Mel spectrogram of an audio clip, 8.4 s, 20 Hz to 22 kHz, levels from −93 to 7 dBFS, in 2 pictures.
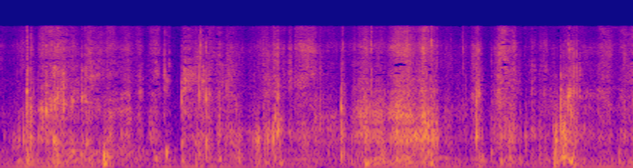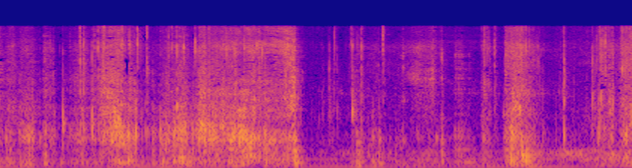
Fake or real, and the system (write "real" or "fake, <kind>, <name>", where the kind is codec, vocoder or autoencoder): real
